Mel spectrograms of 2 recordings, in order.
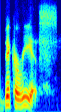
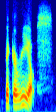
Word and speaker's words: vicarius: In Greek text, the Latin title is spelled, however you spell that, but pronounced Vicarius. Vicarios.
